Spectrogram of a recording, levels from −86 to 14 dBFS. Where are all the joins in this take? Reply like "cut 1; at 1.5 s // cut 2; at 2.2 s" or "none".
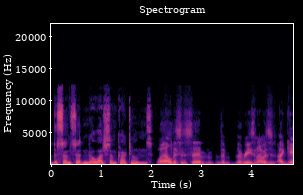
cut 1; at 2.1 s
